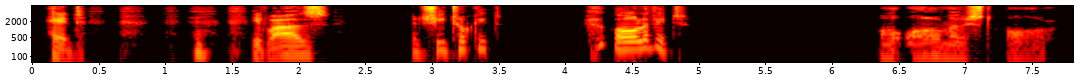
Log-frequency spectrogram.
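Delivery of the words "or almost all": slow, softer, trailing admission; hushed and slow, as an afterthought; whispered. A narrator's reading. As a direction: let it sink toward a whisper, slowly. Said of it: "He whispered the last three words".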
